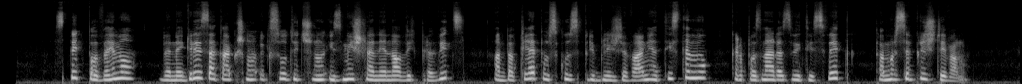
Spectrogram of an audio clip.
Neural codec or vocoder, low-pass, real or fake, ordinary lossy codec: codec, 44.1 kHz, 2.6 kbps, SNAC; none; fake; none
